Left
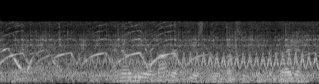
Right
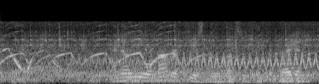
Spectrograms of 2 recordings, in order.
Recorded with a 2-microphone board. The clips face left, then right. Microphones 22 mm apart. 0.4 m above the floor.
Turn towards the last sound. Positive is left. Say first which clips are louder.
# right 2 dB
turn(degrees=-20)  # may be behind; listen again after turning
